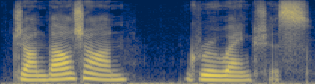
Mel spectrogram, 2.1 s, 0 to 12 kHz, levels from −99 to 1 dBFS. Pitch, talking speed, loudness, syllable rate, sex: 195 Hz, 115 wpm, -16 LUFS, 3.8 syllables/s, female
